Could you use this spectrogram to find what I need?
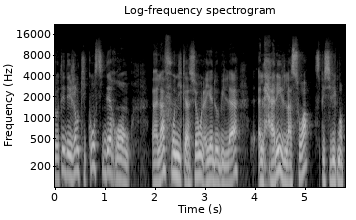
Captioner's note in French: langue arabe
